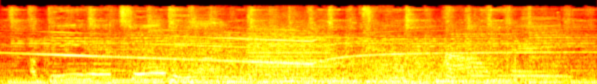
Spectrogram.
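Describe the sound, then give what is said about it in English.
A fire truck siren wails loudly and continuously. Its pitch slides down slowly, then climbs back up, over a low rumble. “He sprints after the fire truck.”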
